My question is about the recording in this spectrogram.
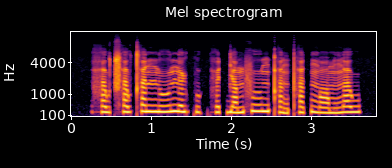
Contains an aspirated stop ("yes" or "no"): yes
